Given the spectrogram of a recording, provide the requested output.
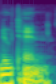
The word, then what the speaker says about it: Newton: This platform right here, Newton, it's spelled N W T O N. Newton.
